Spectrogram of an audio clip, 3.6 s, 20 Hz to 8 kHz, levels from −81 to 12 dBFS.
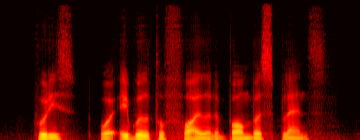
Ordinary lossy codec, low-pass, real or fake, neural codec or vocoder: none; none; fake; codec, 16 kHz, 0.2 kbps, FocalCodec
